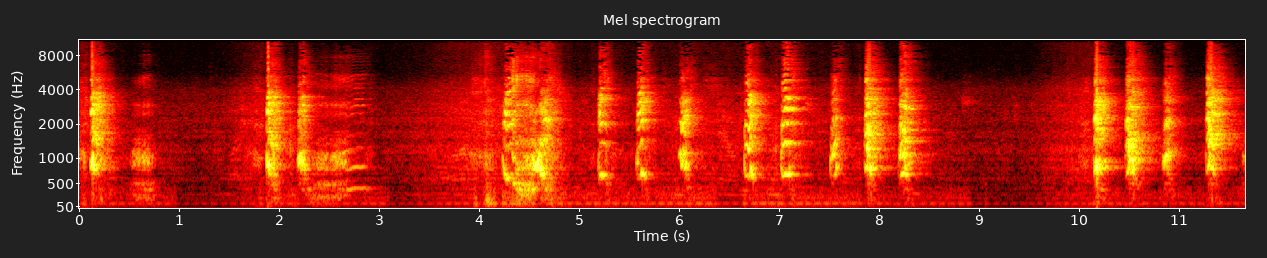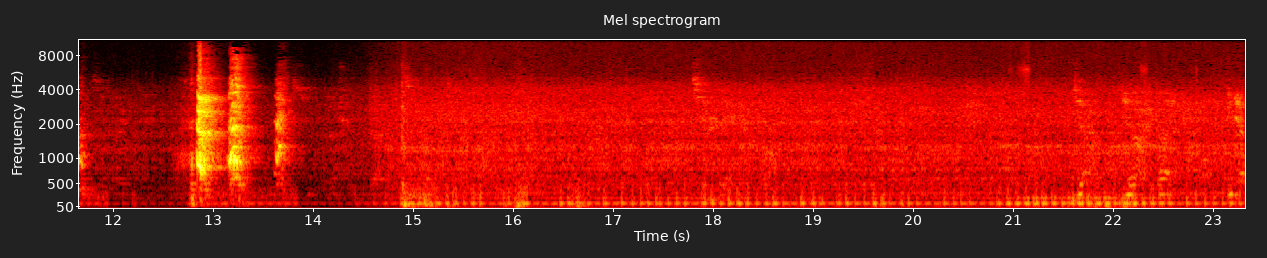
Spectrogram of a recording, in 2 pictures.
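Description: French bulldog barking in bursts of short, sharp barks for roughly the first fourteen seconds, then only a faint steady hiss.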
